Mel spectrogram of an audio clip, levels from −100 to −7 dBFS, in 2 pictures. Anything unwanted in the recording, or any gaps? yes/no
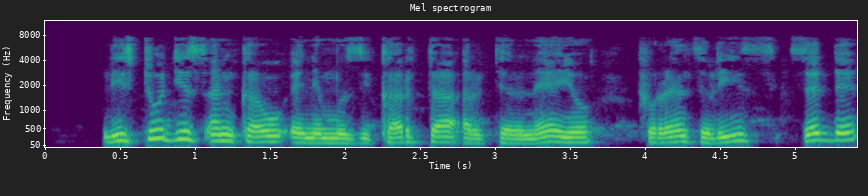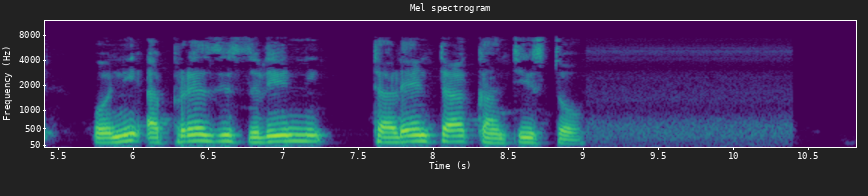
no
